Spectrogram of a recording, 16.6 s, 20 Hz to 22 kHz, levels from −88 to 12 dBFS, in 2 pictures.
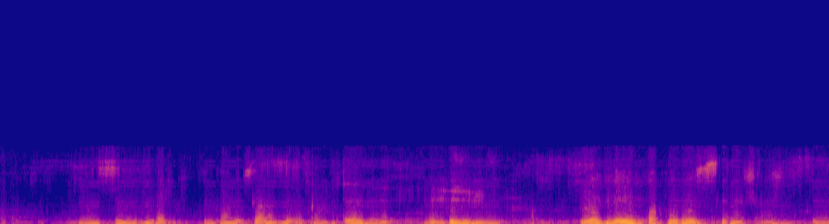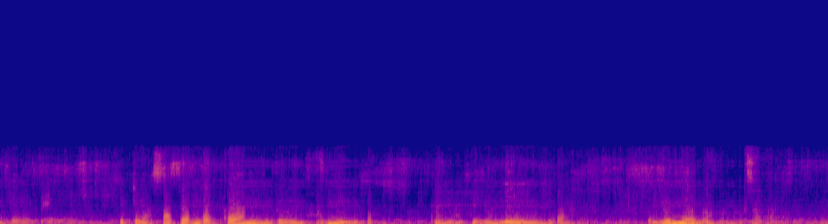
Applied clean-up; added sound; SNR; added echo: neural separator model SepFormer DNS4.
